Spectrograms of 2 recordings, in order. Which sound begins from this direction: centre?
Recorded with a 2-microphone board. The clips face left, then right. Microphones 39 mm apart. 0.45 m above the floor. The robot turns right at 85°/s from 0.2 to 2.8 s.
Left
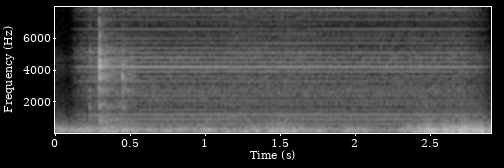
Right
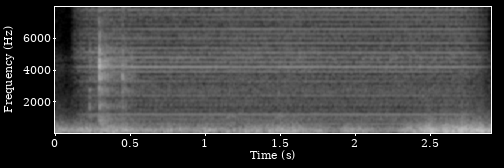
A door slam, at 0.2 s.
